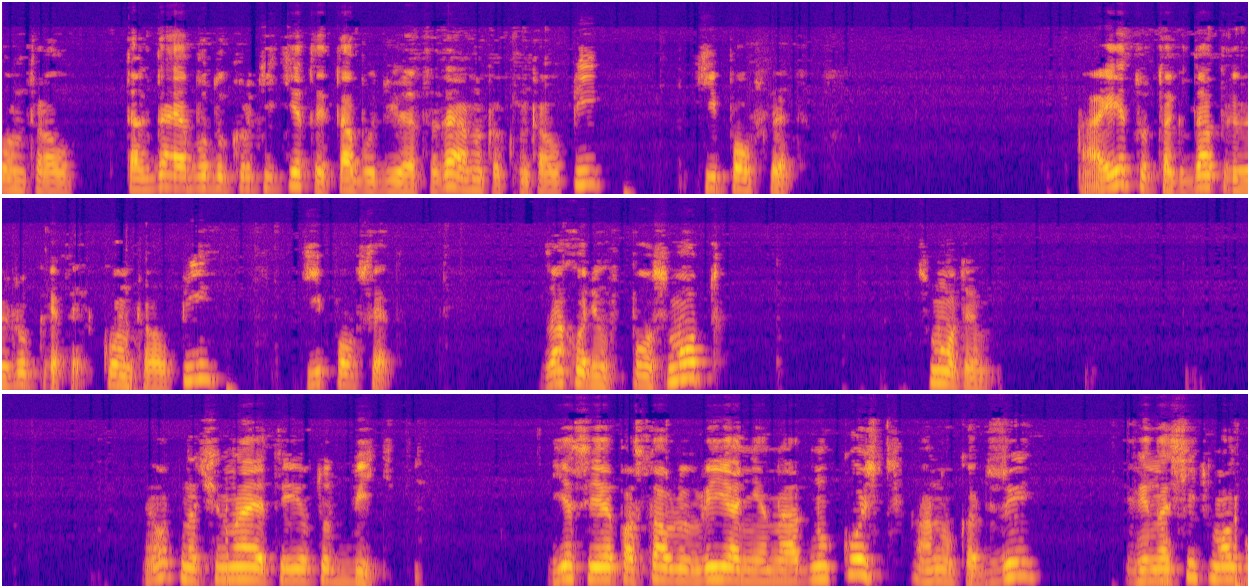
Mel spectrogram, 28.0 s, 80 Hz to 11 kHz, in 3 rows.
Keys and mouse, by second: 3.8 ctrl+p, 8.1 click, 9.2 shift+click, 10.3 ctrl+p, 12.8-13.8 drag, 15.7 click, 16.7 r, 21.7 click, 25.3 click, 25.9 g.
